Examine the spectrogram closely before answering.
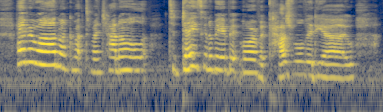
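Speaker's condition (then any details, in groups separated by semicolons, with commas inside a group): No condition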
